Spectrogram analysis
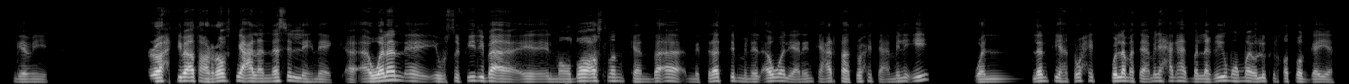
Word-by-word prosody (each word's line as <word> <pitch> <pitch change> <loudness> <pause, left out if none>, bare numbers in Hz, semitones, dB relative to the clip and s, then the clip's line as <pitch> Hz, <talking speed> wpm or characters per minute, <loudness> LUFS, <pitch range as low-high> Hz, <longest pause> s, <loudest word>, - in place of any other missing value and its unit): جميل. 125 -2 -8 1.0
رُحتِ 160 +2 +7
بقى 175 - +9
اتعرّفتِ 165 +3 +4
على 145 -4 +4
الناس 160 +6 -2
اللي 145 -7 -2
هناك. 120 -4 -9
أ 125 - -8
أولًا 175 +8 +7
آآ 145 -4 -6
اوصفي 150 +6 -5
لي 175 -1 +1
بقى 155 -4 +5 0.4
آآ - - -9
الموضوع 130 +6 +4
أصلًا 165 -1 -5
كان 130 -3 -7
بقى 155 +1 -1
مترتّب 155 +7 -1
من 130 -2 -11
الأول، 150 +4 -1
يعني 125 +1 -7
أنتِ 140 0 -14
عارفة 140 +1 -4
هتروحي 140 +5 -8
تعملي 135 +6 -10
إيه؟ 185 +8 -2 0.4
والّا 130 +1 -5 0.3
أنتِ 160 0 -6
هتروحي 160 +4 -6 0.2
كل 155 +2 +5
أمّا 150 -3 +1
تعملي 155 +2 -6
حاجة 165 +1 -7
هتبلّغيهم 145 +4 -2
وهم 155 +1 -5
هيقولوا 150 0 0
لِك 150 - -19
الخطوة 140 0 -5
الجاية؟ 120 -1 -7
145 Hz, 180 wpm, -24 LUFS, 130-165 Hz, 1.0 s, بقى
